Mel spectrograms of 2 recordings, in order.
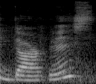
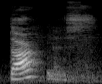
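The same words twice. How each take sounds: First: Said in the usual way. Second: "darkness" as DARK-ness, falling at the end; stress on first syllable. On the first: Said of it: "Number three". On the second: Shown as a demonstration. Student shows where stress stays, first-syllable stress in "darkness". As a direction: hit DARK in "darkness", let -ness fall away. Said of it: "It stays on the first syllable".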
